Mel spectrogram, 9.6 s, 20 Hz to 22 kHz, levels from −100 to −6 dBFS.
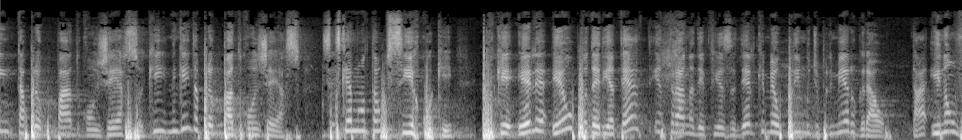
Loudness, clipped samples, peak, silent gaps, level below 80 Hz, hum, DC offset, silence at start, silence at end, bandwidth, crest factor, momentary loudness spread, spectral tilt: -22 LUFS; under 0.1%; -2 dBFS; none; -40 dBFS; none; under 0.1%; 0 s; 0 s; 15.5 kHz; 20 dB; 12 LU; -5.5 dB/octave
